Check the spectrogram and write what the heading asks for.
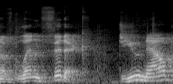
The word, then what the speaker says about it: Glenfiddich: Nick on YouTube says, having learned the proper pronunciation of Glenfiddich, do you now pronounce it properly?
